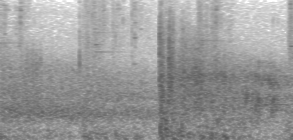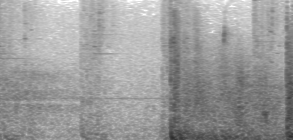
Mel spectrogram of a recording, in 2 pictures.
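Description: Sniper rifle shots in a Fortnite-style battle royale game ring out as a few sharp, separate cracks with booming tails, spaced apart over quiet ambient game sound.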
